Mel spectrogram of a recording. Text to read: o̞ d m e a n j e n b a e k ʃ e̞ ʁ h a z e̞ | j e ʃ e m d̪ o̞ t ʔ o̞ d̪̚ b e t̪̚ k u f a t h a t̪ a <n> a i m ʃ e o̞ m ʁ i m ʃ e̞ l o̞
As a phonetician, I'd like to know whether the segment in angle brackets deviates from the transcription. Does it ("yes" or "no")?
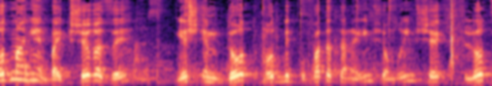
no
